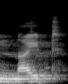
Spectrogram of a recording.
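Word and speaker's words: night: यहां पर देखो अभी नाइट नाइट मान क्या होता है रात होती है इसमें जी साइलेंट है नाइट इसमें ऐसे बहुत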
